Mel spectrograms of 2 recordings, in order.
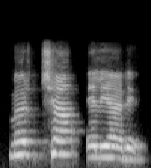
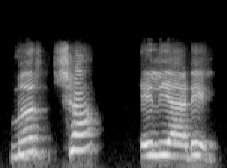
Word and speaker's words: Mircea Eliade: and modern myths okay so who was was Mera elad let's get the pronunciation right he was a Romanian historian religious historian a mythographer a Critic a fiction writer we pronounced his name as Mera elad Mera elad this is how we pronounce his name now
